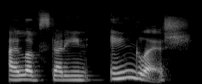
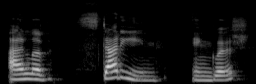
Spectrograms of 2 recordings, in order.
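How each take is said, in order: First: The word English is louder and longer. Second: The word studying is louder and longer. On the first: Only this language is loved, not other languages. "English is louder and longer" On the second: Only studying is loved, not using the language. "studying is louder and longer"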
